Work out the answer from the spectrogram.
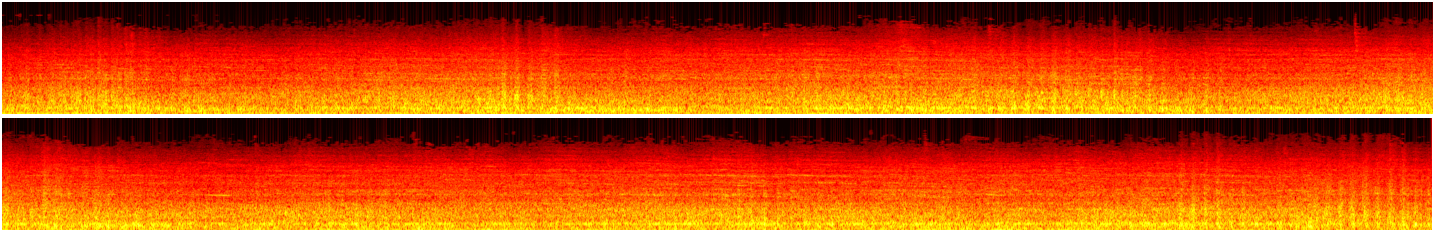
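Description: Freight train tank cars rolling past: a steady rumble of steel wheels on rail with a repeated clatter as the wheels cross the track.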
